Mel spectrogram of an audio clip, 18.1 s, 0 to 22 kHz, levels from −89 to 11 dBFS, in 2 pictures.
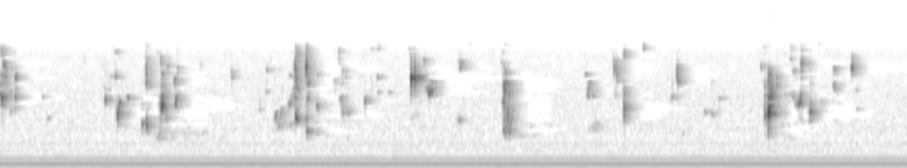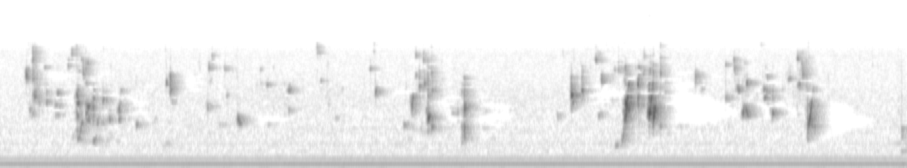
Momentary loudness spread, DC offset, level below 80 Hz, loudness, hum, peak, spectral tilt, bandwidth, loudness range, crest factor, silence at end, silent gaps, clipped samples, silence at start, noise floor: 25 LU; under 0.1%; -78 dBFS; -34 LUFS; 60 Hz at -60 dBFS; -4 dBFS; 0 dB/octave; 15.5 kHz; 16 LU; 36 dB; 0 s; none; under 0.1%; 0 s; -61 dBFS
